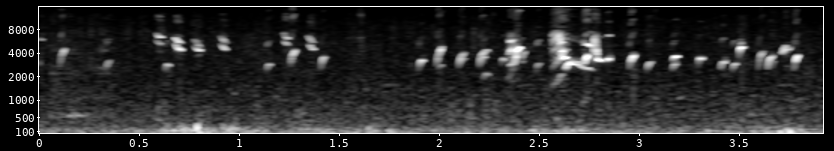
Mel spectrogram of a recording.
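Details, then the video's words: A goldfinch sings a fast, tinkling twitter of short high notes in quick bursts, with a brighter, busier flourish midway, over a faint low background rumble. "Teach your goldfinch to sing beautiful motivational songs"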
